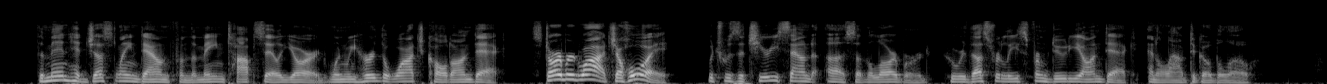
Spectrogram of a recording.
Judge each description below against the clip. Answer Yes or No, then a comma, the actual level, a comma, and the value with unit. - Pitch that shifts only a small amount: No, average, 5.3 semitones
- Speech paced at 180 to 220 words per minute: Yes, average, 190 wpm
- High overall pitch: No, low, 120 Hz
